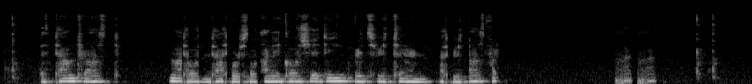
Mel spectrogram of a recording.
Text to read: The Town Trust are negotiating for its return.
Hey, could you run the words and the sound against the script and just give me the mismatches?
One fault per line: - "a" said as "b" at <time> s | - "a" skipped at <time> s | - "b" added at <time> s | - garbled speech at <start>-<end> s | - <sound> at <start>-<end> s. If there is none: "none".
- garbled speech at 1.7-2.6 s
- "for" skipped at 3.5 s
- garbled speech at 4.4-5.0 s
- laugh at 6.2-6.6 s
